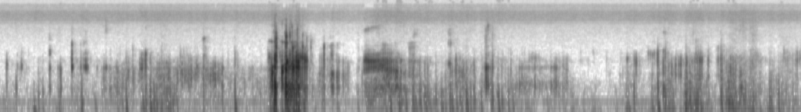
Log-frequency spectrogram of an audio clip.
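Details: Full, bloated belly with a lot of gas after a large meal with a drink: irregular gurgling and bubbling sounds with one louder burst, active bowel sounds (borborygmi).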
